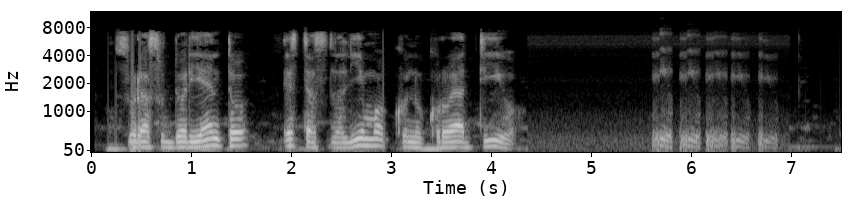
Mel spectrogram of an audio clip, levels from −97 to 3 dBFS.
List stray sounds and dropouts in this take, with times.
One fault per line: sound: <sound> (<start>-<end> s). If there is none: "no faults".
sound: laugh (5.6-6.9 s)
